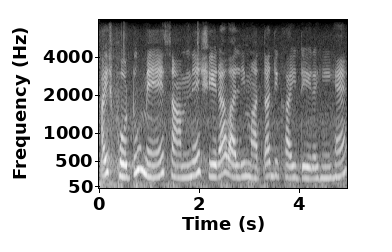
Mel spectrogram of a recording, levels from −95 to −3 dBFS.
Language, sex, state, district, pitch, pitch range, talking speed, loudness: Hindi, female, Haryana, Charkhi Dadri, 225 Hz, 210-245 Hz, 135 wpm, -17 LUFS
